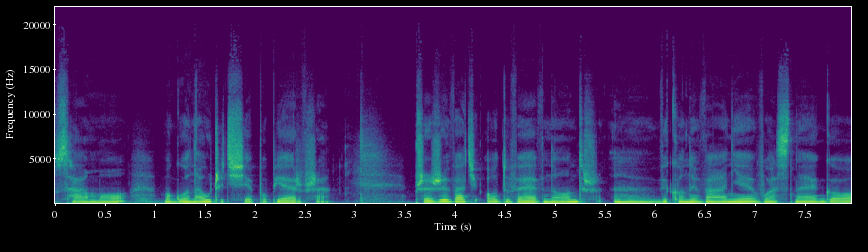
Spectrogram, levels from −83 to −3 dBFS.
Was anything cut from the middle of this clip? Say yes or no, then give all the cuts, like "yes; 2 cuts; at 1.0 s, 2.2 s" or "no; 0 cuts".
no; 0 cuts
